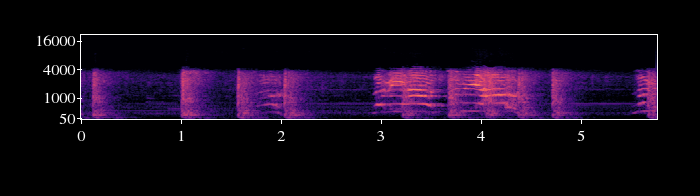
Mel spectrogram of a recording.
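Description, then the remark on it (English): A fist pounds heavily on a door in a string of loud, uneven thumps, while a voice cries out over the later blows. “I went to the door, banged on it.”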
